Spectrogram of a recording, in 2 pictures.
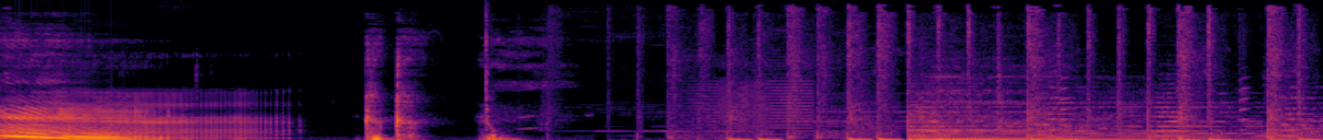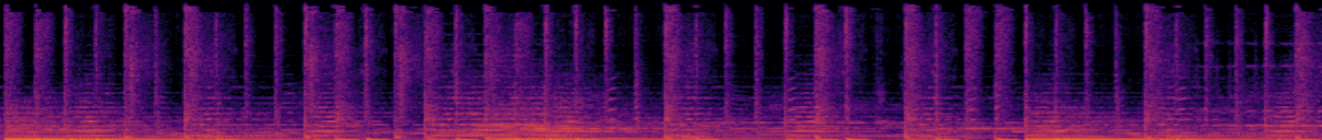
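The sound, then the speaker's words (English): A creaky door groans with a long, wavering creak, followed by a couple of sharp knocks, then steady rhythmic music begins and carries on to the end. “Need the creaky door.”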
